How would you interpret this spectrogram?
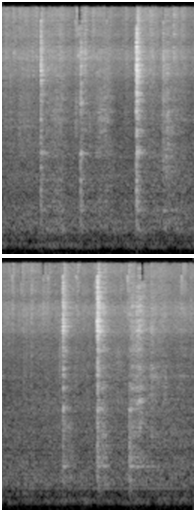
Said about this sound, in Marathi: मी शेंगदाण्याचं कूट टाकून देते.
